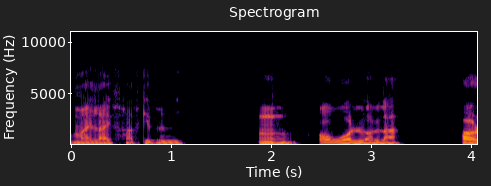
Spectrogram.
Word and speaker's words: Owolola: What's the new pronunciation? Owo. Okay, Owolola.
